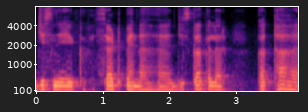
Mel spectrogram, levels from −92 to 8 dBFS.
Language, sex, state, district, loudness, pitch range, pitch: Hindi, male, Jharkhand, Palamu, -19 LUFS, 115-125 Hz, 120 Hz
